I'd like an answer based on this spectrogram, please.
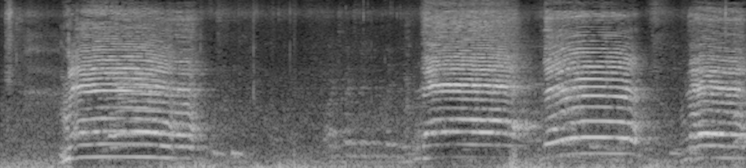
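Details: Sheep bleating repeatedly: a long wavering bleat, a soft distant call, then two loud bleats in quick succession and the start of another, each strongly harmonic and slightly quavering.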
